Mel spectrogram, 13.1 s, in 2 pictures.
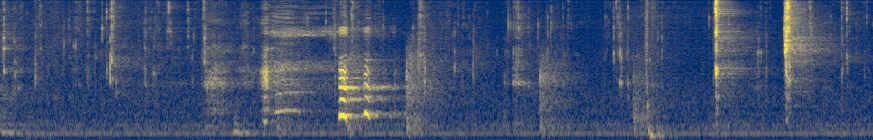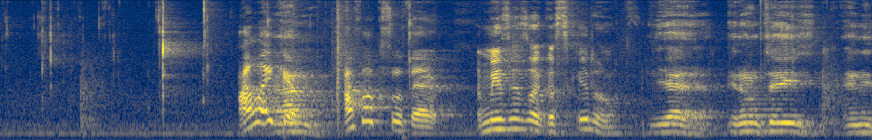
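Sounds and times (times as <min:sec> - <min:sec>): candy chewing mouth sounds: 0:00.0 - 0:02.0, 0:03.1 - 0:08.3.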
